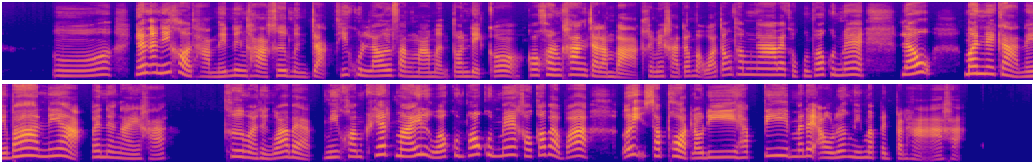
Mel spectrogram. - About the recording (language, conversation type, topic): Thai, podcast, ช่วงเวลาไหนที่ทำให้คุณรู้สึกว่าครอบครัวอบอุ่นที่สุด?
- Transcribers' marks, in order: other background noise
